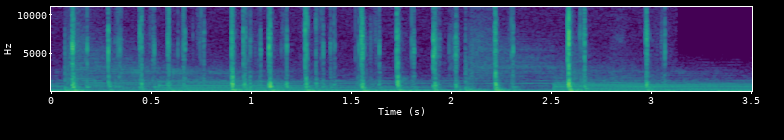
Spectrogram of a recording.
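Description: Quick, uneven keystrokes clatter on a computer keyboard as a name is typed into an indicator search, a burst of clicks running steadily for several seconds with no talking.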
